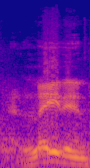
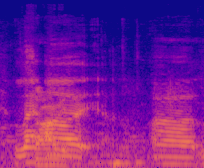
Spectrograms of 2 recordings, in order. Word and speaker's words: Layden: I'd like to thank one of our new sponsors, Layden Hyundai and Subaru. Yeah, actually it's pronounced Ladin. Ladin.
